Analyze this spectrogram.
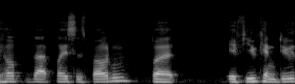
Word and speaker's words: Bowdoin: educate someone on how to pronounce the name it's Bowden college and you know it's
